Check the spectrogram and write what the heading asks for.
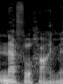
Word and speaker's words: Niflheim: I can tell you that Nibelheim's not a Norse place, but Niflheim is. It's definitely alluding to... – Niflheim is, yeah, you're right.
